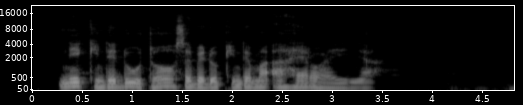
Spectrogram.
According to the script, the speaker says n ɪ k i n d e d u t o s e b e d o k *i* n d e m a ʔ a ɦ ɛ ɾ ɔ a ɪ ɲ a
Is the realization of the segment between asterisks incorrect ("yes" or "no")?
no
